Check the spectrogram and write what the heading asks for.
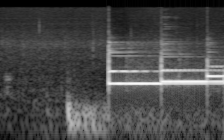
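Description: Seven-tone Javanese gamelan starting a piece: after a short hush comes a low drum stroke, then two ringing bronze strikes about a second in, their tones sustaining.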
